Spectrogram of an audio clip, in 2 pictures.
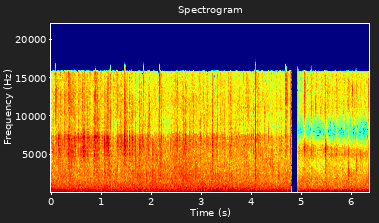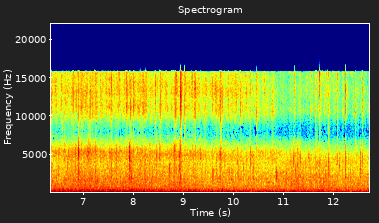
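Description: Chicken and fried rice sizzling in a hot steel pan on a tent stove, a dense steady crackle. It drops out for an instant about five seconds in.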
